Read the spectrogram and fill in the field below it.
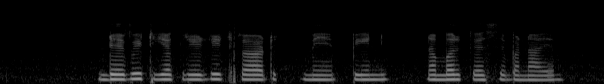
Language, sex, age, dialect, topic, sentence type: Bhojpuri, female, 18-24, Southern / Standard, banking, question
